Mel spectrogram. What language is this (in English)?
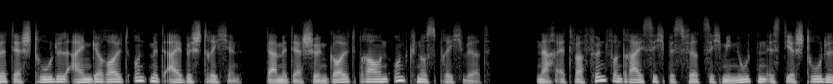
German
